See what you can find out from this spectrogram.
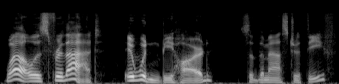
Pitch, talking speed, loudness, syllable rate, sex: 135 Hz, 210 wpm, -21 LUFS, 4.5 syllables/s, male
